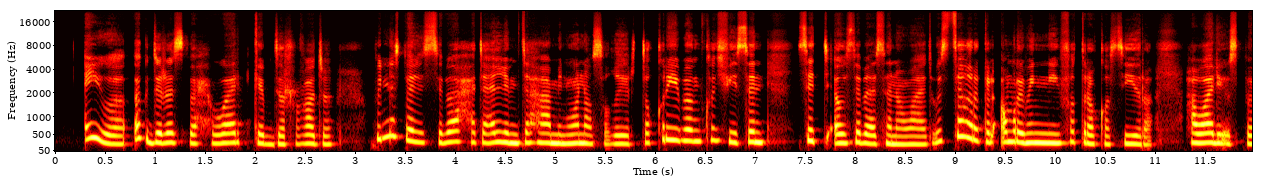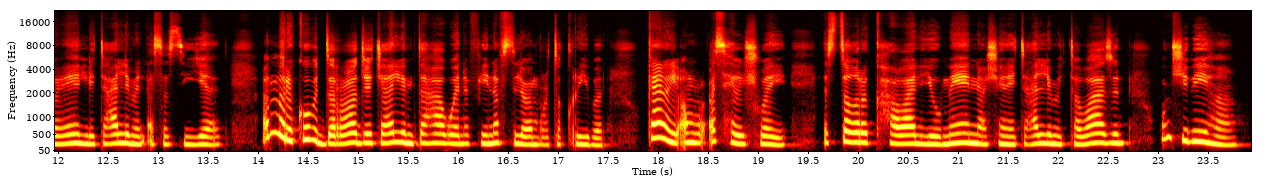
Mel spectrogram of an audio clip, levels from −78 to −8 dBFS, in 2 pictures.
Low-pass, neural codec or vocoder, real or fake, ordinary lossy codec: none; autoencoder, 48 kHz, 32 numbers a frame, DAC-VAE, trained on Japanese speech; fake; none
